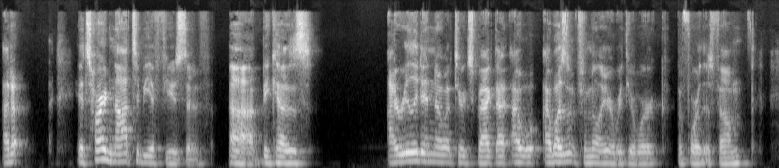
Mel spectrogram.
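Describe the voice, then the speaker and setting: A man talks at a fairly quick pace in a fairly high pitch. He sounds somewhat breathy, with ordinary pitch variation. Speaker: podcast host. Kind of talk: interview.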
